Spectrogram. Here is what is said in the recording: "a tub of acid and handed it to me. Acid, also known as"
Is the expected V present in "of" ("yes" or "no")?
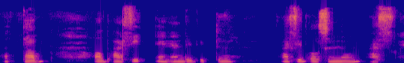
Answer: no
